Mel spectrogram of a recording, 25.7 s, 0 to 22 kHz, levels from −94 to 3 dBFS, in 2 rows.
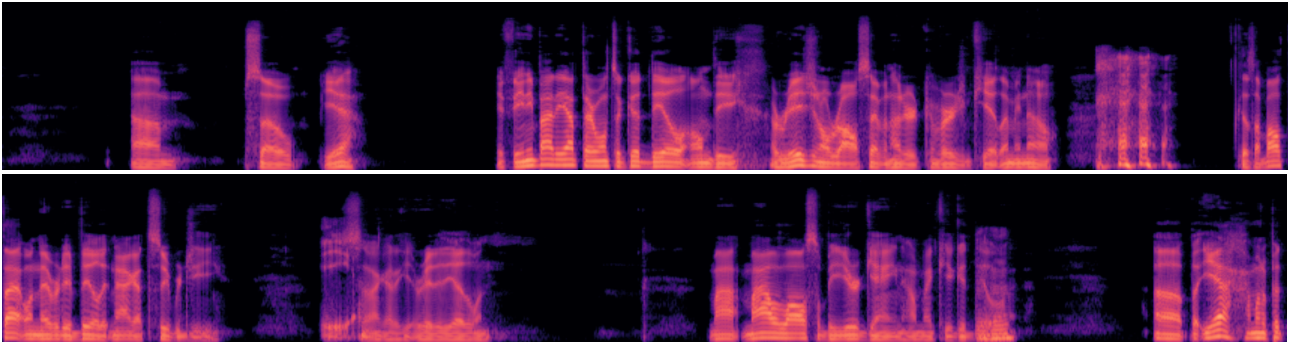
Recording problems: none

